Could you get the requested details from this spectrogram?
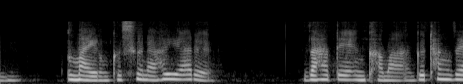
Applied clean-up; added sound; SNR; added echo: neural separator model SepFormer DNS4.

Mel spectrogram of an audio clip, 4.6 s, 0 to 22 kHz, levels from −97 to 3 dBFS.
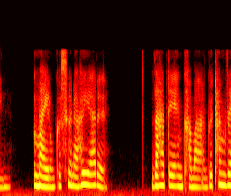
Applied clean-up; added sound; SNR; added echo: neural diffusion model UNIVERSE++.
